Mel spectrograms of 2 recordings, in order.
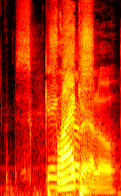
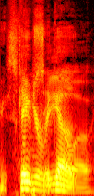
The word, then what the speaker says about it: Scangarello: I don't know how to pronounce this guy's last name. – Scangarello. – Sacks gave something else. – What? Sacks gave? – Slacks gave one pronunciation. – Scangarello. – And then Mark gets up there. – Scangariello. – Scangariello. Yeah. – He made it extra Italian.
